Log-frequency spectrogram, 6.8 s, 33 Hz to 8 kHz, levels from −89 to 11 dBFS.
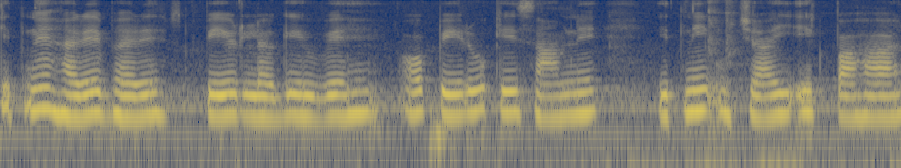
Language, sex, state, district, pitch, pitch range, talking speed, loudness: Hindi, female, Uttar Pradesh, Jyotiba Phule Nagar, 190 Hz, 180-200 Hz, 135 wpm, -13 LUFS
